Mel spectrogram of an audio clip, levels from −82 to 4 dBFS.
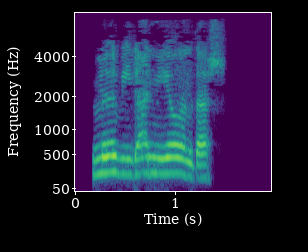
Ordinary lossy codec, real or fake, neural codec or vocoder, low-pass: MP3, 32 kbps; fake; codec, 24 kHz, 0.9 kbps, WavTokenizer, medium speech release version 2; 7.2 kHz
